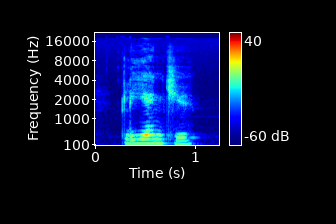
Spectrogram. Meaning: diminutive of cliënt
- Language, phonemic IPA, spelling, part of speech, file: Dutch, /kliˈjɛɲcə/, cliëntje, noun, Nl-cliëntje.ogg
